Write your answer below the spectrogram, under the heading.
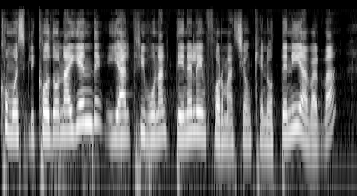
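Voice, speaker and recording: The sound is dry and close, with no echo at all. A woman talks with lively intonation. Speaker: conference panelist. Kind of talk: panel presentation.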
